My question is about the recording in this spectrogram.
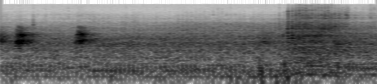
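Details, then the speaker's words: Go-kart with a small single-cylinder engine and torque converter, after a new belt and a bronze bushing on the drive pulley: steady buzz with an even note, no slipping or rattling; the original problem is fixed, only a loose chain remains. "so aside from the loose chain we fixed the original problem it sounds good oh good sounds good runs good so new belts and that bronze bushing for the drive pulley seem to fix the problem"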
